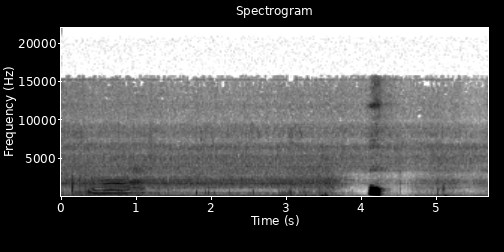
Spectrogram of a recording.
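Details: Indoor cat that wants cuddles gives a rising-then-level meow in the first second. A person talks quietly about going to bed, and a short loud harmonic cry follows near the end over a steady low hum.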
